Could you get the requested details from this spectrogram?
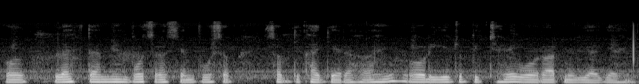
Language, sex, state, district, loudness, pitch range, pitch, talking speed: Hindi, male, Arunachal Pradesh, Longding, -20 LUFS, 105-115 Hz, 110 Hz, 215 wpm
